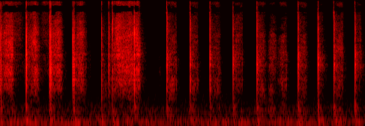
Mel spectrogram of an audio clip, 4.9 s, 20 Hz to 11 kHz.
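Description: Long acrylic nails trace and scratch the printed letters "white" on a thin coated paper flash card lying flat on woven cloth. Bright, dry scratching and rubbing fills the first two seconds, then gives way to quick, separate nail scrapes with very little low end, about 15 strokes in all.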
